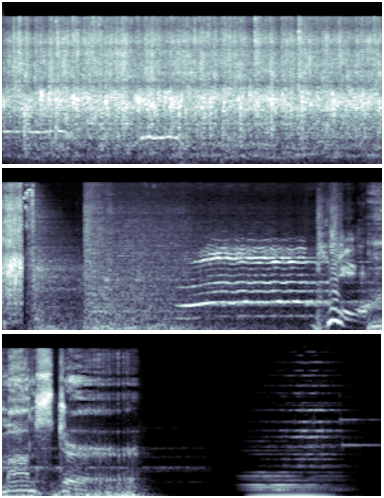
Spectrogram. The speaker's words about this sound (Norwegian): og så må du gi en stor applaus og masse rødvin til dagens mann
